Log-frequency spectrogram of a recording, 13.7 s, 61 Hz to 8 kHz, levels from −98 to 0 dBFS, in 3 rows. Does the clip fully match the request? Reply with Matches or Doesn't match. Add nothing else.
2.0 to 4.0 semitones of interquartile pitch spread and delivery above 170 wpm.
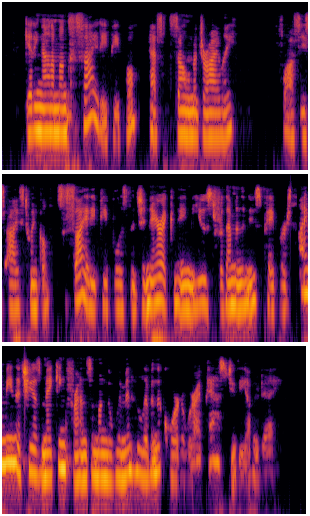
Matches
